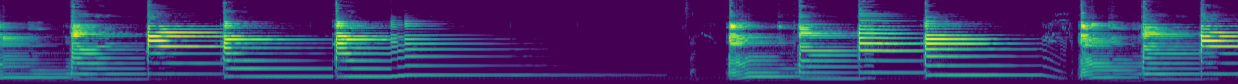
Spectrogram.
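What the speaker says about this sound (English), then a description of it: "I'm going to do it without the overdrive and distortion." Clean electric guitar with no overdrive or distortion, playing a riff: ringing plucked notes and chords that sustain and decay, repeated in phrases with a brief pause midway, no talking.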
